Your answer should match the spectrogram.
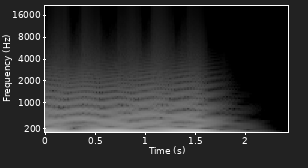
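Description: Bassy synthesizer note filtered by a Doepfer A-106-6 XP filter in 2-pole notch plus 1-pole low-pass mode, held steady at its sustain level with a static notch cutting a band of its harmonics. It fades out over about half a second near the end as the key is released.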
